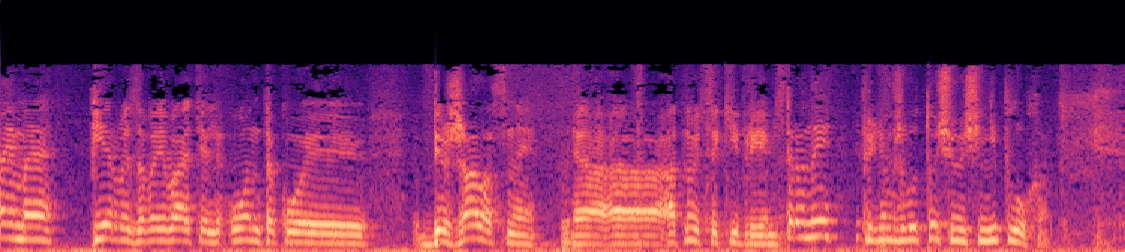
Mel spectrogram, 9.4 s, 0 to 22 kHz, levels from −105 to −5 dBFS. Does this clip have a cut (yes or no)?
yes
